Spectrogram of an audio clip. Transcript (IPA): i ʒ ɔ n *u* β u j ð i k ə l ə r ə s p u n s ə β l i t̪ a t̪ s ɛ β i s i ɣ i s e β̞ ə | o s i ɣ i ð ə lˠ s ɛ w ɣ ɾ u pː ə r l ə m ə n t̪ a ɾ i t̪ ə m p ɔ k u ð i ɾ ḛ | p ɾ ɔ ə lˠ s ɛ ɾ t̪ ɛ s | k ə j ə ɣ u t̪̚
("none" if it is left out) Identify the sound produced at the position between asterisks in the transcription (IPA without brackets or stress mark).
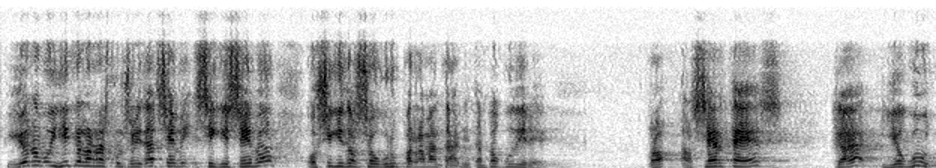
o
